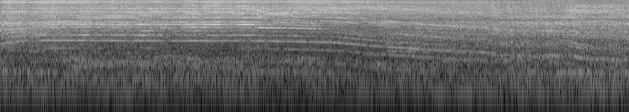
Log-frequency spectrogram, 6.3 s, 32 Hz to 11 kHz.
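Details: Steady high whine of a surgical twist drill, pitch sliding lower under load, cutting a dense 3D-printed stereolithographic model of a patient's maxilla during pterygoid implant osteotomy demonstration, starting near the hamular notch.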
